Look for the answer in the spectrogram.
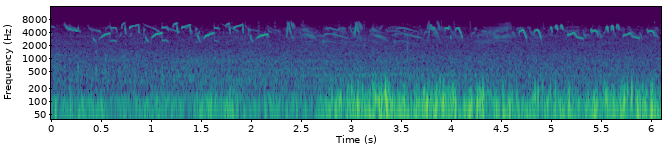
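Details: A male Oriental Skylark (Alauda gulgula) singing from a perch at Petchaburi, Thailand: a fast, unbroken stream of high, varied chirps and slurred twitters over a low rumble of wind.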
